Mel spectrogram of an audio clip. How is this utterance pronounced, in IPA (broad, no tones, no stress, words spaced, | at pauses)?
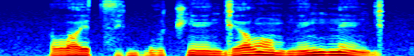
lˠet͡se̤ɡɓut͡ʃẽːɡ elˠõ bẽɡnẽɡ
